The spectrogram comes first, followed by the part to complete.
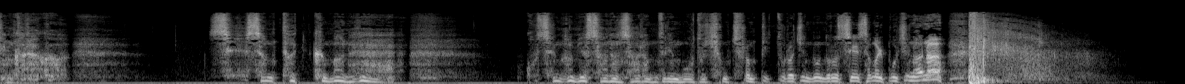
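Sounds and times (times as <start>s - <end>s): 
speech: 2.6s - 4.2s, 5.4s - 10.2s
gunshot with echo: 9.7s - 11.0s.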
